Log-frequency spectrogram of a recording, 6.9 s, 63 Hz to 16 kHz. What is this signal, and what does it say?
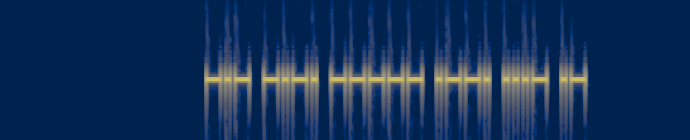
Morse code, heard as a keyed tone, about 25 wpm, 700 Hz. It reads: KC0PVA
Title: USA Call Signs - 6 Characters - Repeated 2x - 25wpm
